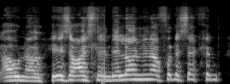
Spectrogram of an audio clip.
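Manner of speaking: real rising alarm at an attack; alarmed commentary. Real, not acted. Watch-along host sees Iceland line up a second chance, alarmed commentary.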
